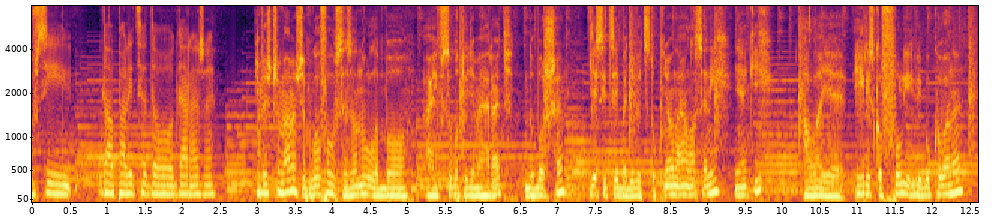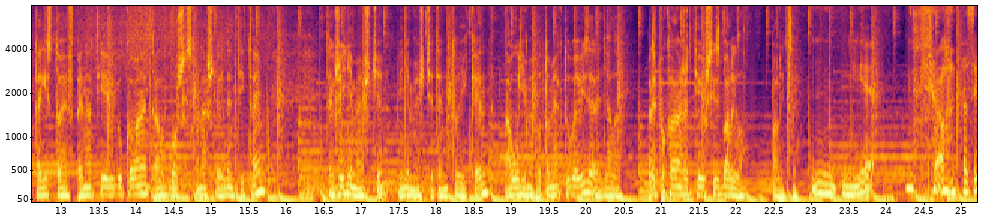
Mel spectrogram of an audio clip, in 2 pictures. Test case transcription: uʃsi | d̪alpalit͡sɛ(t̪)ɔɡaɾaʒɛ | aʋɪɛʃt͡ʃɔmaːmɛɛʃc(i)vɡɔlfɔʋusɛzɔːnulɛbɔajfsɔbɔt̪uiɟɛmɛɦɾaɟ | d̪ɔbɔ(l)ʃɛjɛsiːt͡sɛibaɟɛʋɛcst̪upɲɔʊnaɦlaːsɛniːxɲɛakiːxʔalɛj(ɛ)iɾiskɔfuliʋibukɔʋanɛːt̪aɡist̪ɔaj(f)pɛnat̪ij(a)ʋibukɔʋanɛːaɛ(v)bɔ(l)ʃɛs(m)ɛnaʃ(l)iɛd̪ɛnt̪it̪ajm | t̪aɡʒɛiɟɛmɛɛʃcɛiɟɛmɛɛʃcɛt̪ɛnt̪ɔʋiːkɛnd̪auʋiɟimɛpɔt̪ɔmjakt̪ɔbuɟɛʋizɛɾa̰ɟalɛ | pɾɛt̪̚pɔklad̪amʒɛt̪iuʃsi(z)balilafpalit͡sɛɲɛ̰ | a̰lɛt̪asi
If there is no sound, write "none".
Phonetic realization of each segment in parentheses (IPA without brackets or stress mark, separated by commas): d̪, ɛ, ɾ, ɛ, f, ɛ, v, ɾ, m, l, z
